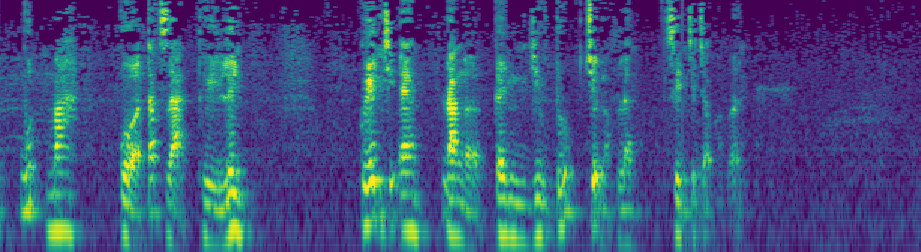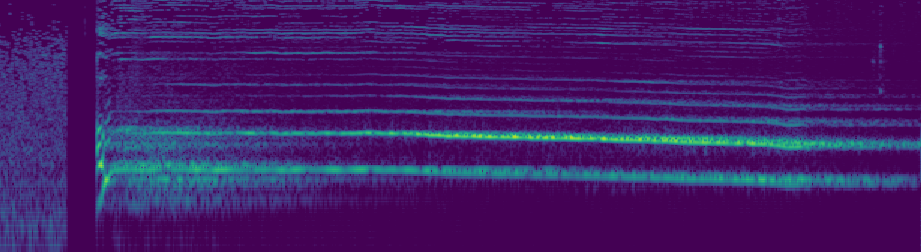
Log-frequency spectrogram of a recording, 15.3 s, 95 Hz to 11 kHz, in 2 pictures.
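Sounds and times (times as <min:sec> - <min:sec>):
speech: 0:00.2 - 0:02.2, 0:03.0 - 0:06.3
wolf howling: 0:08.5 - 0:15.3.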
